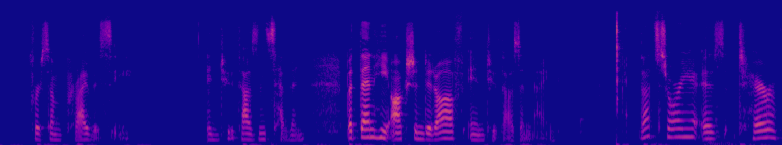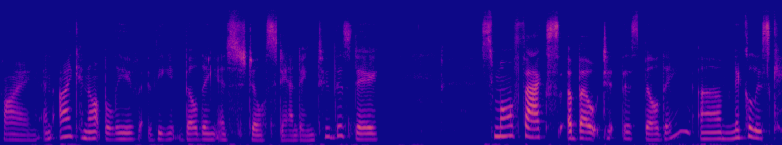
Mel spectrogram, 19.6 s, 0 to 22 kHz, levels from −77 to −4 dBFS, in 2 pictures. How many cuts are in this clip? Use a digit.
1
